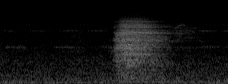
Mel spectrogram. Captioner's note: sighs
